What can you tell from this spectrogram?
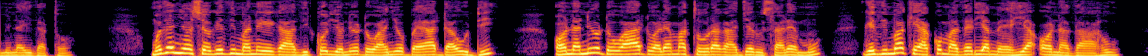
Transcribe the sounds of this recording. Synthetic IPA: minaiðato | moðɛɲɔɕiɔɣeðimaneɣeɣaːðikoɾiɔneondowaɲombajadaudi | ɔnaneondowaːdoaɾeamatoːɾaɣad͡ʒɛɾusaɾɛmu | ɣeðimakeakomaðɛɾiamɛːɦiaʔɔnaðaːɦu

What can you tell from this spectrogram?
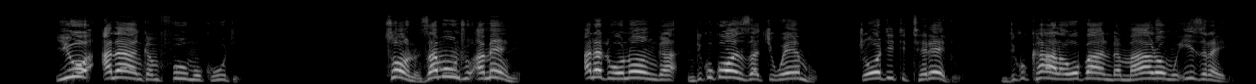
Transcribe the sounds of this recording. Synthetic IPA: iwɔanaːŋkʰaɱfumukuːti | t͡sʰɔnɔzamuntʰuʔamɛnɛ | anat̬iwɔnɔŋɡandikukɔnzat͡ʃiwɛmbu | t͡ʃɔtititʰɛɾɛtṵ | ndikukʰalawɔp̬andamalɔmuʔis̬ɾaɛːli

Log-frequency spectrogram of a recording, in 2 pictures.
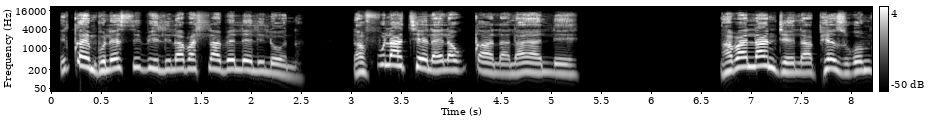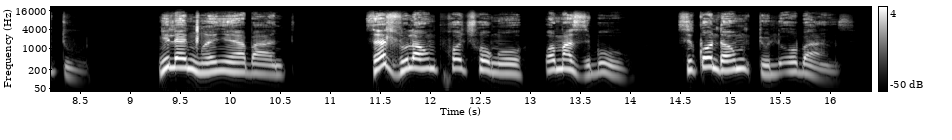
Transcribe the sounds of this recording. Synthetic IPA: iǃembʱulesiβililaβaɬaβɛlelilɔna | lafulatʰɛlaɛlaɣuǃalalajalɛ | ŋaβalandʱɛlapʰezuɣom̩d̥ʱuːli | ŋilɛŋ͡ǁʱɛɲɛjaβaːntʼu | seɮulaum̩pʰɔt͡ʃʼɔŋɔ | wamaziβuːɣɔ | siǃɔndʱaum̩d̥ʱuliɔβa̰ːnd͡zʱi

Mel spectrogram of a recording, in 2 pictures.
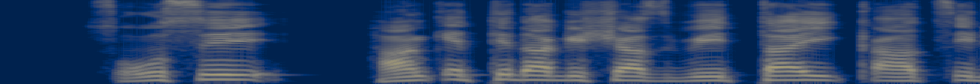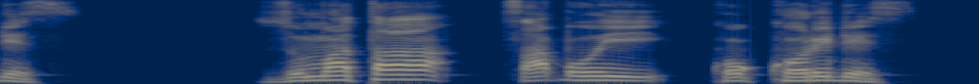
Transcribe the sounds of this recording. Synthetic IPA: t͡sʼo̞ːsːɪ | hɐŋkʼːɛt̪ːɪd̪ɐɡɪʃːɐs̬biːt̪ːɐjkʼaːt͡sʼːɪd̪ɛs | zʊmɐt̪ɐt͡sʼɐpɔjkɔkːɔɾɪd̪ɛs

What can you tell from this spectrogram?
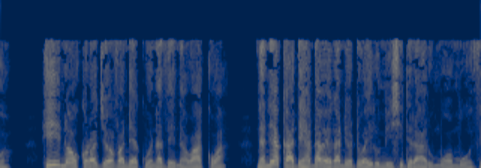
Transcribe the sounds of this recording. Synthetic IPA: ɔ | hiinɔokɔɾɔd͡ʒɛhɔvanɛkwɔnaðenawakwa | naneakaːdehanawɛɣaneondowaiɾumiʃideɾaːɾumwɔmoːðe

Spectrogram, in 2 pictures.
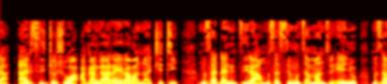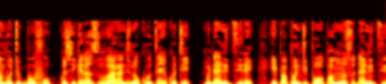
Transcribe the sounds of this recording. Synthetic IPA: arisid͡ʒo̞ʃuaʔakaŋɡaːɾaiɾaʋan̤uʋat͡ʃiːti | musaɗanid͡ziːɾamusasimud͡zamanzue̞ɲu | musambo̞t̬iɓufukuʂik̬iɾazuʋaɾandino̞kuːd͡zaikuti | muɗanid͡ziːɾe̞ | ipapo̞ndipo̞pamuno̞zo̞ɗanid͡ziːra

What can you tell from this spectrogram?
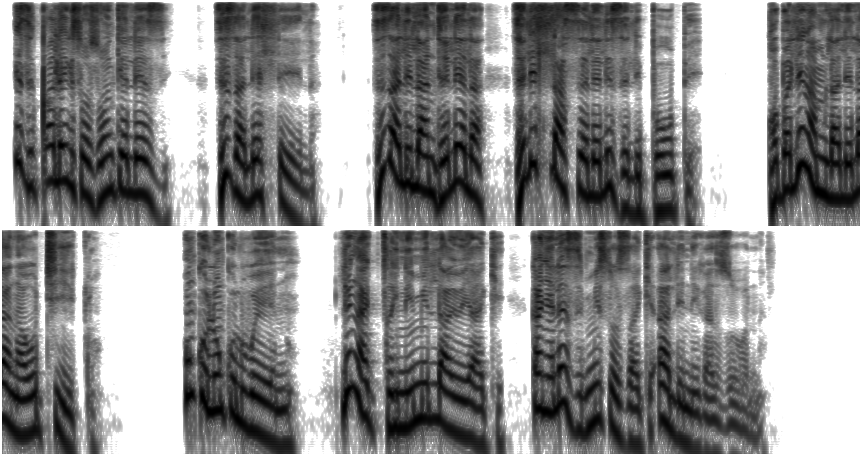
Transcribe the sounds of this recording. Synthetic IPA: iziǃaleɣisɔzɔŋkʼɛlezi | z̥izalɛɬɛːla | zizalilandʱɛlɛla | zeliɬasɛlɛlizelib̥ʱuːb̥ʱɛ | ŋɔβaliŋam̩lalɛlaŋautʰiːǁɔ | uŋkʼuluŋkʼuluwenu | liŋaɡ͡ǀʱiniimilajɔjakʰɛ | ɣaɲɛlezimisɔzakʰɛʔaliniɣazɔ̰ːna

